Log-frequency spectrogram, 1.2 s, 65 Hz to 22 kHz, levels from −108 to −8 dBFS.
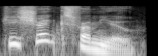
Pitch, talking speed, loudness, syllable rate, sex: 170 Hz, 205 wpm, -17 LUFS, 4.1 syllables/s, male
